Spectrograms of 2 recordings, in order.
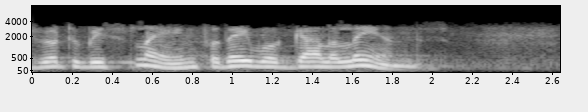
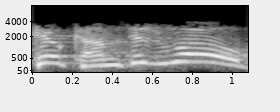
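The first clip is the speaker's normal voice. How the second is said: high-pitched, gleeful shouting; 8 semitones higher than usual. A Herodian mocks Christ as a robe is flung around him, with a gleeful shout. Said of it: "shouts in glee".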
